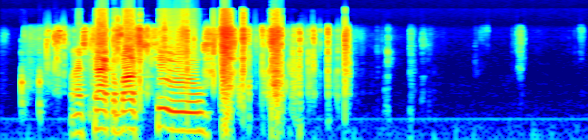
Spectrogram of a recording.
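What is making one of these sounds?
A plastic wrapper crinkles as hands tear it open.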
